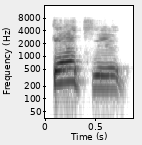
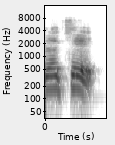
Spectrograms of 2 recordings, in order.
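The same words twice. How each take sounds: First: The stress falls on "that's". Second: The stress falls on "it".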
